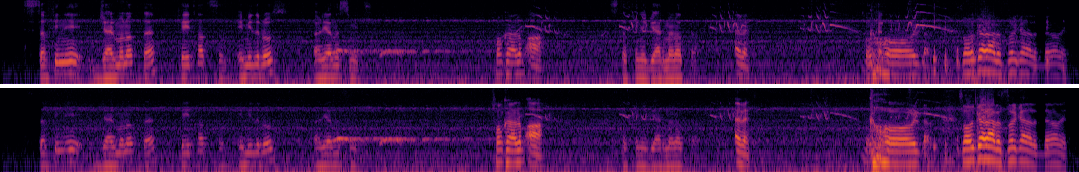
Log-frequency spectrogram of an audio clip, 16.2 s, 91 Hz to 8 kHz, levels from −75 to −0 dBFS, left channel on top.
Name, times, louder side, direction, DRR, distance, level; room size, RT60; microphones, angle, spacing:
voice 1, 0.3-2.4 2.7-4.3 4.7-5.6 9.2-10.5 13.0-13.3 14.2-14.7 15.9-16.0, left 5 dB, 80° left, 0.4 m, -39 dB
sound 1, 0.6-15.4, equal, 20° right, 0.8 m, -43 dB
voice 2, 7.4-8.2 11.0-11.2 12.9-16.0, right 6 dB, 60° right, 0.3 m, -31 dB
sound 2, 7.5-8.5 9.0-9.9 10.6-11.2 12.0-13.0 13.3-14.3, left 5 dB, 40° left, 1.2 m, -46 dB
11.0 x 5.3 x 2.3 m
head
